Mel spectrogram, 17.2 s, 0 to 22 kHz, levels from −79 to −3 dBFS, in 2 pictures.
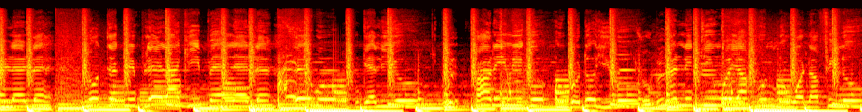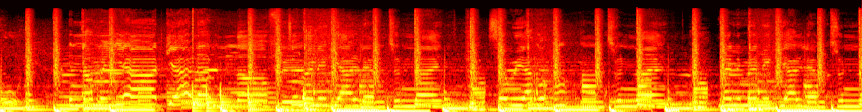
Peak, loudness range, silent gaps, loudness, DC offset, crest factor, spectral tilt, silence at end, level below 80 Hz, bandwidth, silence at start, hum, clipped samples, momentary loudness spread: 0 dBFS; 1 LU; none; -12 LUFS; under 0.1%; 10 dB; -6 dB/octave; 0 s; -12 dBFS; 16 kHz; 0 s; none; under 0.1%; 4 LU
